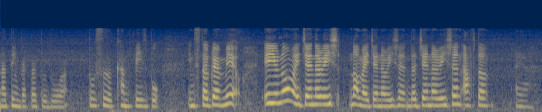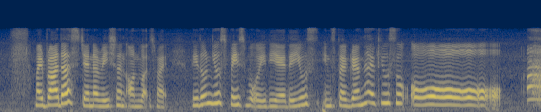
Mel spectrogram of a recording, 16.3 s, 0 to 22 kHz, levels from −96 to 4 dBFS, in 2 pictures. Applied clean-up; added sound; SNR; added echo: none; none; none; none.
